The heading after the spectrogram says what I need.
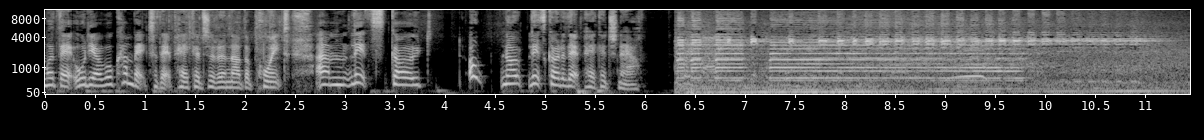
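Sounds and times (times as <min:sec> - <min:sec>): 
speech: 0:00.0 - 0:06.6
steady traffic rumble: 0:05.0 - 0:11.4
car horns honking at a protest: 0:06.3 - 0:11.3.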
